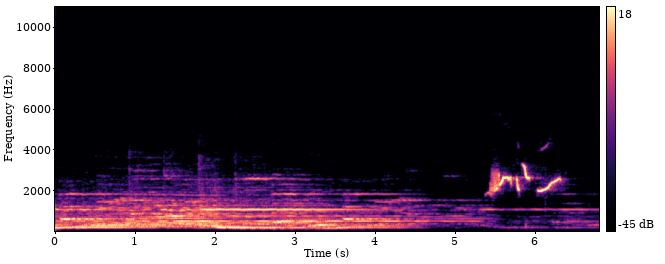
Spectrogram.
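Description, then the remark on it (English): A bird calls out in a few quick, bright squawking chirps near the end, loud, following a sustained low musical drone that fades beneath it. “A bird.”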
